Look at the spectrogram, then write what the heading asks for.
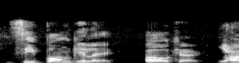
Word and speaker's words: Sibonglie: All right, and help me say it because I do not want to mispronounce this. That's Sibonglie. Sibonglie. Sibonglie.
